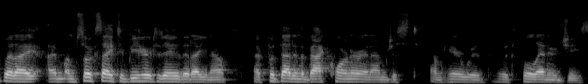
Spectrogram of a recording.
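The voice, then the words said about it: Voice with a slight cold. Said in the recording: “I've got a little bit of a cold”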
